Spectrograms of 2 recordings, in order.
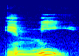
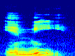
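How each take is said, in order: The two takes are said the same way.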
